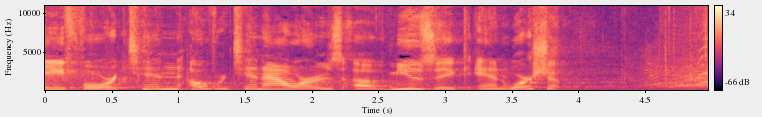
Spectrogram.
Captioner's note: applause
